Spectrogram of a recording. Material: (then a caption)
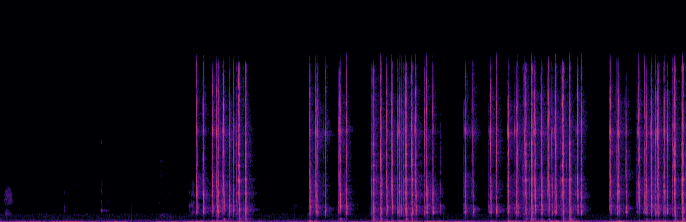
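Plastic. Fingertips of both hands type continuously on a compact black mechanical keyboard with dark PBT plastic keycaps and Kailh Box Jade switches, resting on a cork desk mat. After a quiet opening, sharp, bright clicks come in fast runs separated by short pauses, each keystroke snapping off instantly with almost no ring.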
